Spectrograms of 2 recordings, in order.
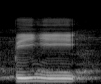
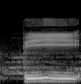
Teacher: Ini adalah mad tobi'i atau disebut dengan mad asli. Cara membacanya dua harokat.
